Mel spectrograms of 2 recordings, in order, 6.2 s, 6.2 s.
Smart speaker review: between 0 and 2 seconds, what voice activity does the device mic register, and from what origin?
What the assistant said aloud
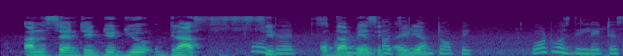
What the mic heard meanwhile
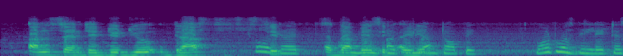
echo only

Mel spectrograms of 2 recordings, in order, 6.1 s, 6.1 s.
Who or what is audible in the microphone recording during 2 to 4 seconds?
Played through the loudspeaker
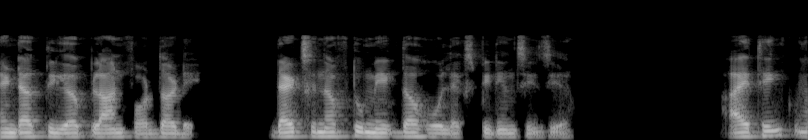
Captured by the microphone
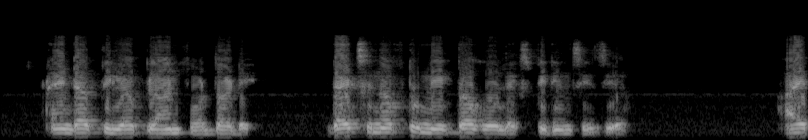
echo only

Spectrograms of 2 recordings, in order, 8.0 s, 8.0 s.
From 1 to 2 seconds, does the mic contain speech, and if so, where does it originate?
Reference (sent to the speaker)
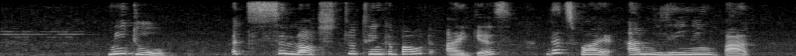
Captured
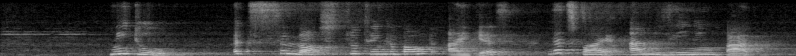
echo only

